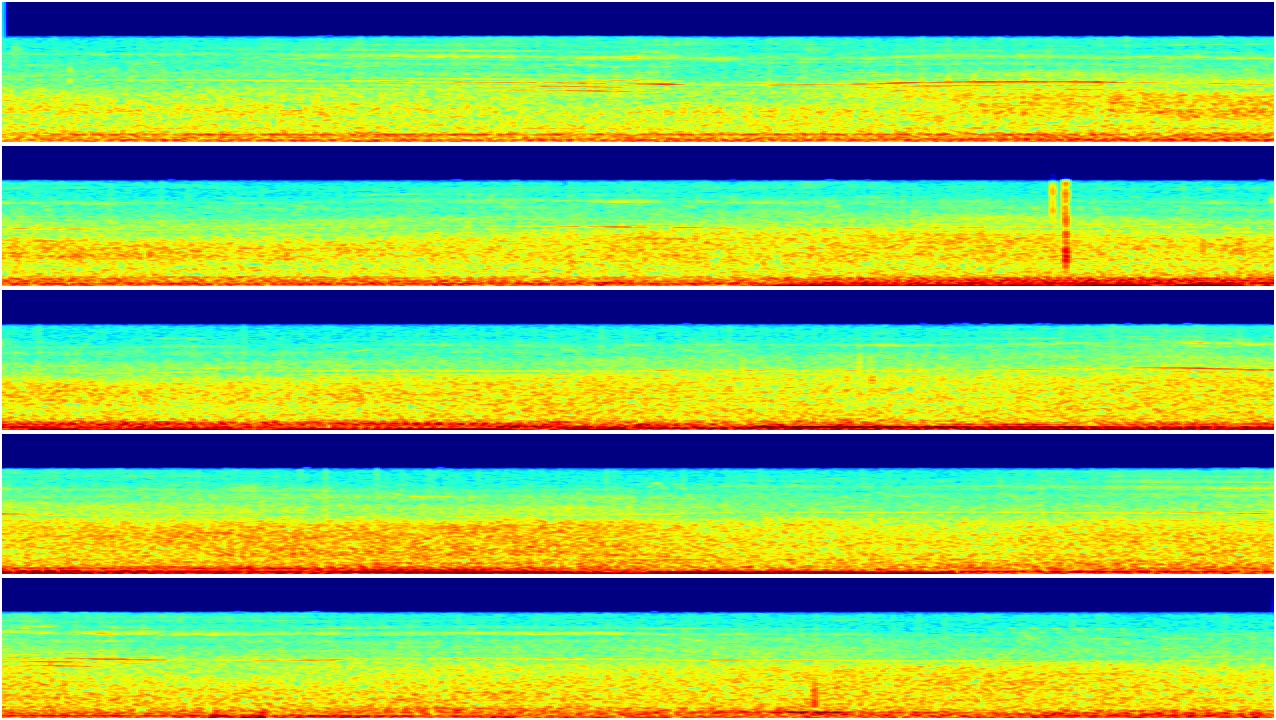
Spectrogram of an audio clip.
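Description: Small electric RC airplane motor and propeller whining, the pitch wavering up and down, over a steady rush of wind on the microphone. The wind turns into a heavier low rumble through the middle of the stretch, and there is a single sharp click near the middle.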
